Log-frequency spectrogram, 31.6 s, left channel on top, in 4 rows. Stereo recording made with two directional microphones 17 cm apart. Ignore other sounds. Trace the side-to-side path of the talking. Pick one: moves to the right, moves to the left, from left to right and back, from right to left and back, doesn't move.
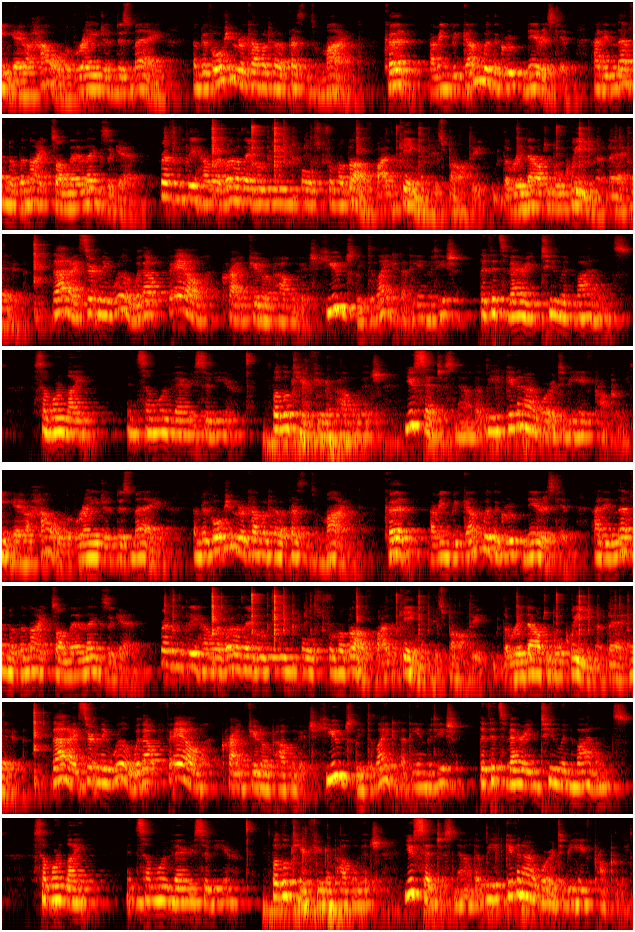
moves to the right.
